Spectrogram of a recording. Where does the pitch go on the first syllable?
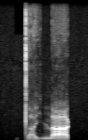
low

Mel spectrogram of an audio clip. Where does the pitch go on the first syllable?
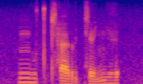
high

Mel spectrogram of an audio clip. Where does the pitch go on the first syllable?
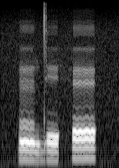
low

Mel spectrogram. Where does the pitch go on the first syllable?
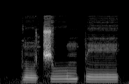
low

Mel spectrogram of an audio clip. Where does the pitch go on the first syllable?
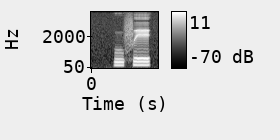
low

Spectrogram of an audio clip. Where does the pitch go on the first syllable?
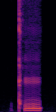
high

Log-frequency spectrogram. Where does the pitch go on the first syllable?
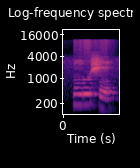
high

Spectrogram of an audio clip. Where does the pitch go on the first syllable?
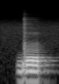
high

